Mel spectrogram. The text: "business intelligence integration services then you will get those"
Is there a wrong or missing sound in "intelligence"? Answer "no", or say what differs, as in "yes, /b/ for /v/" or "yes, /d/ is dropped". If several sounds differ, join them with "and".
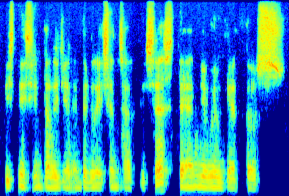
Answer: yes, /s/ is dropped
